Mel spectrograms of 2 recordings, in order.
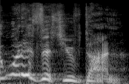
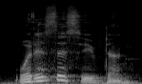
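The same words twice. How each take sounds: First: It is said as a sharp, dramatic accusation. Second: It is said as a calm, searching question. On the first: The speaker is scolding someone over what happened. The speaker calls it wrong. "That question sounds like something we've heard on a sitcom or a drama TV series" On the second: The speaker wants them to consider the consequences. The speaker calls it right. "Asking her and him to think"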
